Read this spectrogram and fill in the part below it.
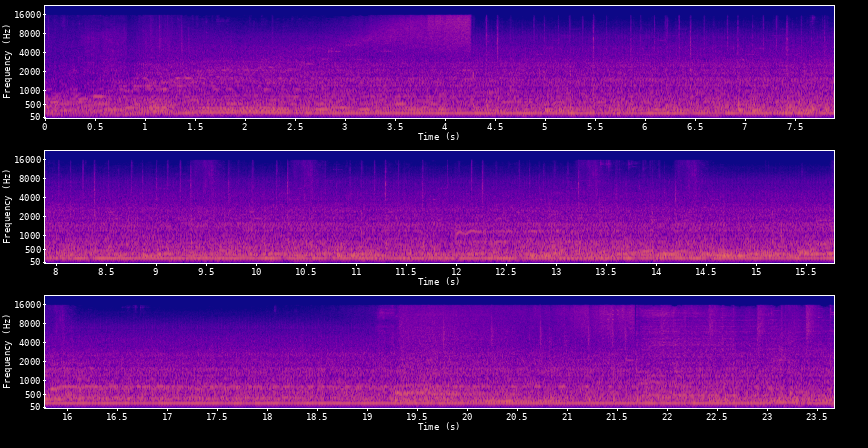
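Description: Tyres crunch and rattle over a dirt track.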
